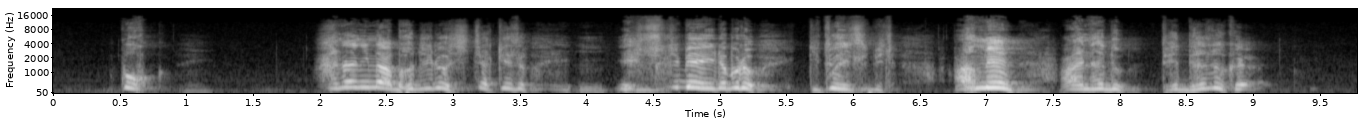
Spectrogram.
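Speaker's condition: Cerebral palsy; body and bones twisted

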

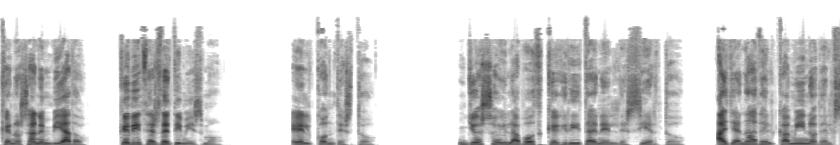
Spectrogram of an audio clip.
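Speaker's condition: No condition

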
